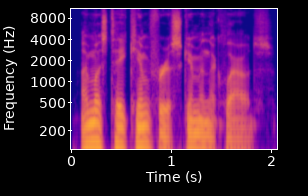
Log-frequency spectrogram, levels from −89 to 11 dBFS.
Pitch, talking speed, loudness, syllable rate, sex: 95 Hz, 290 wpm, -19 LUFS, 5.5 syllables/s, male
